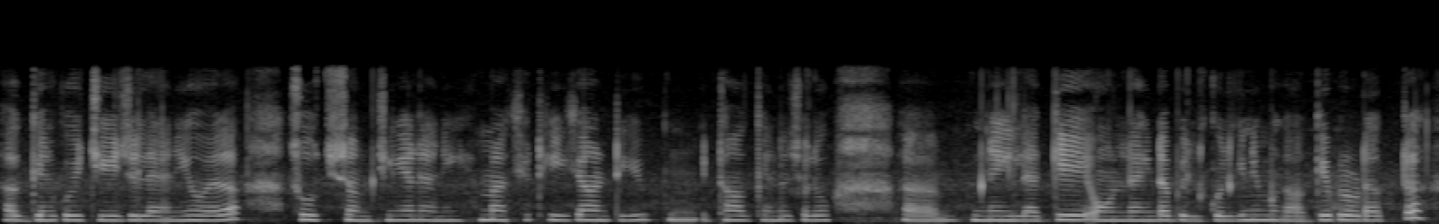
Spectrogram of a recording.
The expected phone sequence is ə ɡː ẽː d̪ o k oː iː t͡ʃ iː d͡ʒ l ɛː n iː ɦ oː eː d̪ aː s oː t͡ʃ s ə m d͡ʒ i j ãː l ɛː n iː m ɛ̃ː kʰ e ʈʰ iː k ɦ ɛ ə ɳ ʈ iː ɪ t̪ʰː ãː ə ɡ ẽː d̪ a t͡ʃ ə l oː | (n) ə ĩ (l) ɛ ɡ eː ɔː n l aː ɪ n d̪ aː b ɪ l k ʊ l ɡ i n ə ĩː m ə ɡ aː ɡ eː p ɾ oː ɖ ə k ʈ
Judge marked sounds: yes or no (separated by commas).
yes, yes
